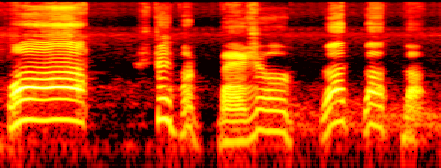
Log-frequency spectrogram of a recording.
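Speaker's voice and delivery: high squawking parrot voice; chirpy squawking parrot; cheerful parrot. A narrator's reading. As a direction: cheerfully insult her like a parrot. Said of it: "cheerfully said".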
